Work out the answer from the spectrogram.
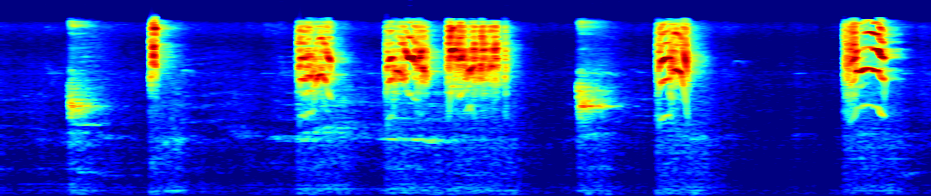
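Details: Sogon song used as therapy to prompt a bird that has stopped singing: separate high phrases of varied texture, some scratchy and chattering, others clear upslurred whistles, spaced about a second apart.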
